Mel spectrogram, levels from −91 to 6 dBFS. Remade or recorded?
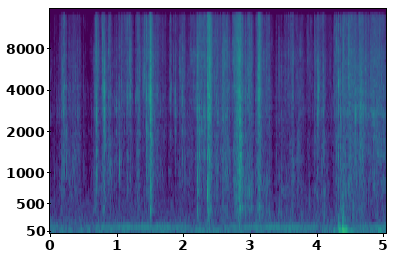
recorded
